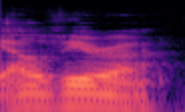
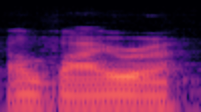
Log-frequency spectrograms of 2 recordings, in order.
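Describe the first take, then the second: First: The name is pronounced the Hungarian way. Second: The name is pronounced the American way. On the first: "In Hungary, it would be Elvira" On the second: "in America, we always say like Elvira"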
